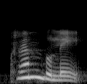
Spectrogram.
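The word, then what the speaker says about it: crème brûlée: Creme brulee pronunciation is, see here, creme brulee.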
